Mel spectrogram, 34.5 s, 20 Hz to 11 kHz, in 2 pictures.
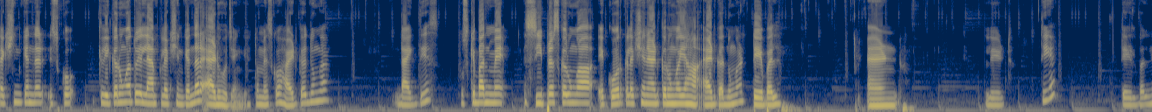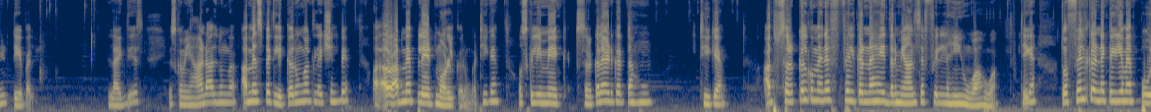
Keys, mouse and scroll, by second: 3.1 drag, 4.1 click, 5.5 click, 8.5 c, 9.5-18.6 drag, 18.0 BackSpace, 22.1 middle click, 22.6 shift+a, 25.5 click, 26.3 Tab, 26.8 middle click, 27.2 Tab, 27.7 Tab, 28.1 Tab, 28.8 Tab, 29.7 middle click, 30.4 click, 30.7 Tab, 31.6 Tab, 32.5 click, 34.4 click.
